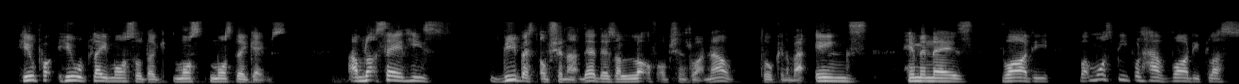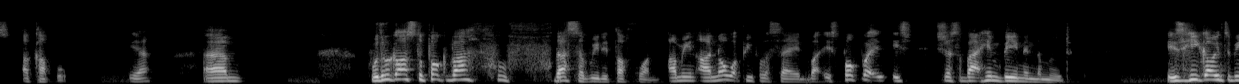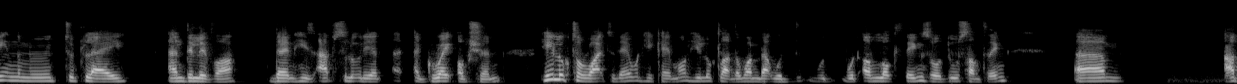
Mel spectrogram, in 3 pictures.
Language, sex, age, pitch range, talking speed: English, male, 30-49, 135-170 Hz, 180 wpm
